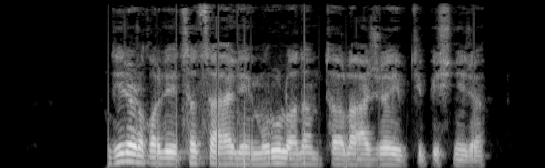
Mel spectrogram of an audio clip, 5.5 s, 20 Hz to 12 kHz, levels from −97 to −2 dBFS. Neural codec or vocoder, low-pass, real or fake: none; 10.8 kHz; real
